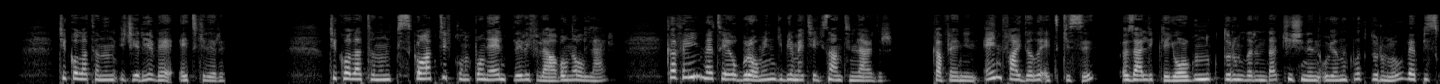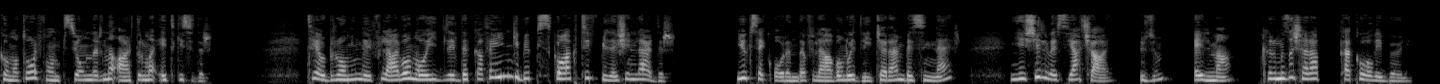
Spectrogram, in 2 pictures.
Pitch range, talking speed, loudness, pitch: 195-245 Hz, 110 wpm, -24 LUFS, 215 Hz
